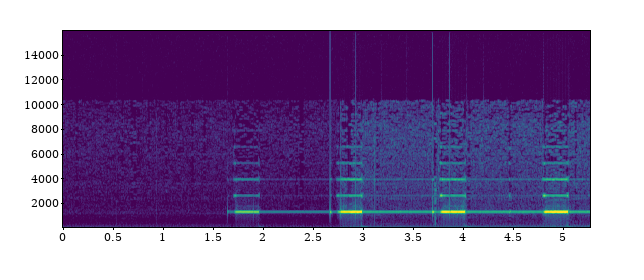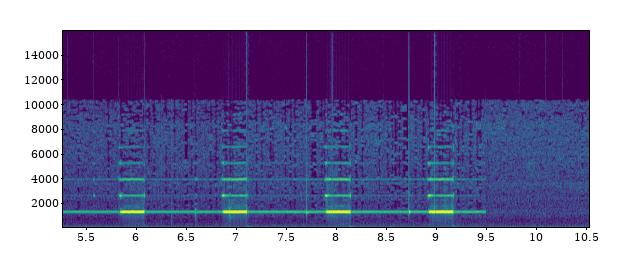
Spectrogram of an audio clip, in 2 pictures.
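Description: Countdown beeps on the head of an old TV recording: eight short high beeps, about one a second, over a fainter steady tone at the same pitch that stops just after the last beep.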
